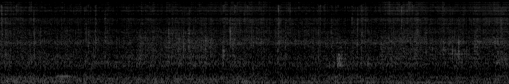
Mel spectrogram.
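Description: Black-eyed pea cutlets frying in a pan give a steady, even sizzle that holds at a moderate level throughout, with faint crackles and no voices.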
